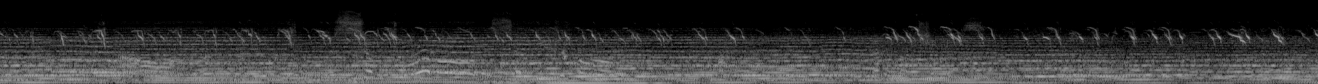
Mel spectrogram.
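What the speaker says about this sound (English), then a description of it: "I guess I have some mothers who had some baby chickens." Mother hens clucking steadily with a brood of baby chicks peeping in high, rapid bursts over them, close and continuous.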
